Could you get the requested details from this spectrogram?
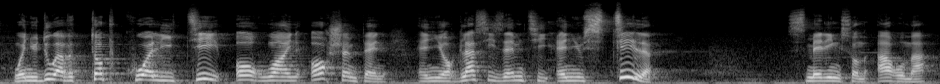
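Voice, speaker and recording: A man, a sommelier leading a live champagne tasting class, talking in an animated way and explaining as he demonstrates, recorded in a private tasting room. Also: fairly high pitch.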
